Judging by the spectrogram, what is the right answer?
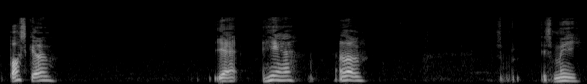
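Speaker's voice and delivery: loud, high coaxing to a deaf, blind dog; calling the dog. Real, not acted.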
